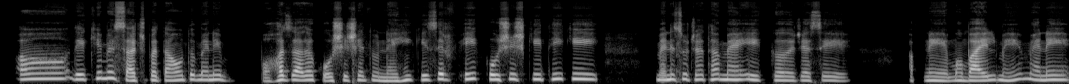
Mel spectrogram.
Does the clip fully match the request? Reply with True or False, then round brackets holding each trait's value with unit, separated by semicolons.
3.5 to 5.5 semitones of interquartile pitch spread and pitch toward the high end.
True (3.8 semitones; 210 Hz)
